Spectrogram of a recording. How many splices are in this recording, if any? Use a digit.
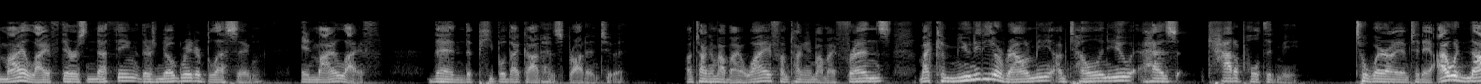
0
